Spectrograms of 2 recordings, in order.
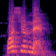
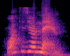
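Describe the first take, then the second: First: What is is shortened to one syllable. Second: What is is said as two full words. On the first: The speaker calls it right. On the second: The speaker calls it wrong.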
